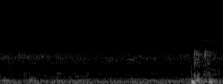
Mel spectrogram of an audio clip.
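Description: Quiet press-room tone with a faint low hum, broken by one short low thump near the end, typical of a handheld microphone being handled as it reaches the next questioner.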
